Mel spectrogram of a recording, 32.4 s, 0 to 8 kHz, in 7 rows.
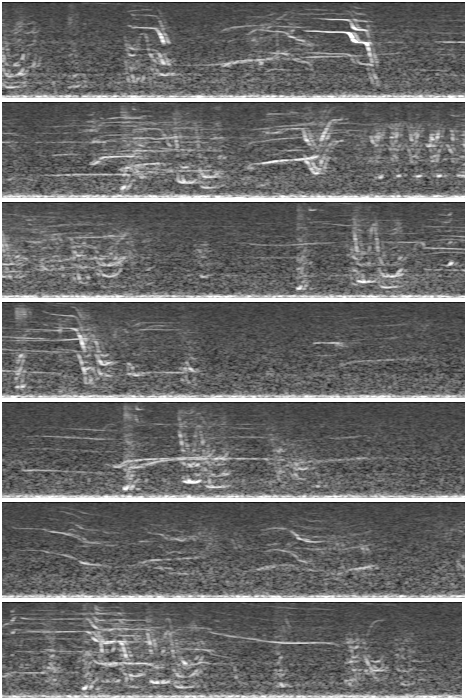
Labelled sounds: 0.8	1.7	killer whale, northern resident, 1.0 to 7.8 kHz
2.0	3.7	killer whale, northern resident, 0.96 to 6.3 kHz
4.3	6.5	killer whale, northern resident, 0.80 to 7.7 kHz
7.1	8.3	killer whale, northern resident, 0.80 to 5.4 kHz
9.4	10.5	killer whale, northern resident, 0.99 to 5.1 kHz
11.6	15.9	killer whale, northern resident, 0.80 to 8.0 kHz
17.0	18.0	killer whale, northern resident, 0.99 to 4.0 kHz
18.7	21.2	killer whale, northern resident, 0.80 to 4.0 kHz
21.8	22.1	killer whale, northern resident, 2.4 to 2.7 kHz
23.2	25.2	killer whale, northern resident, 0.80 to 5.9 kHz
25.7	26.9	killer whale, northern resident, 0.80 to 3.5 kHz
27.8	31.8	killer whale, northern resident, 0.80 to 7.9 kHz

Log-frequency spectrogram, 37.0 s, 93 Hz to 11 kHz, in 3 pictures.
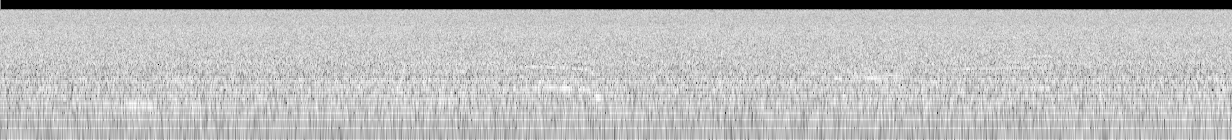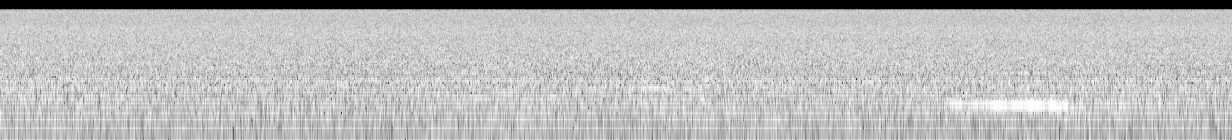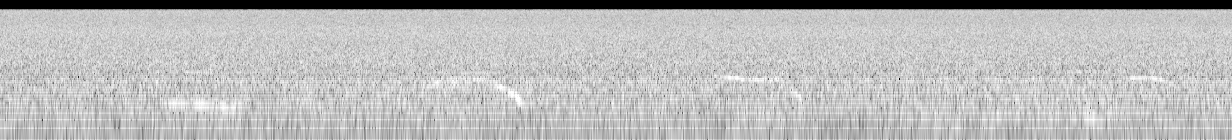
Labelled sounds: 31.8	32.1	humpback whale, 0.80 to 0.86 kHz

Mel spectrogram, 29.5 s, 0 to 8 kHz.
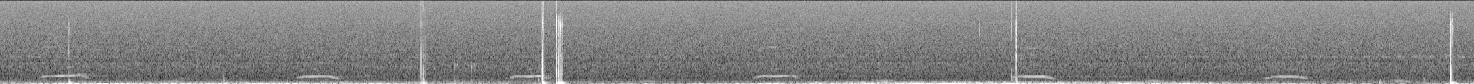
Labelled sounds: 0.8	1.1	humpback whale, 1.3 to 1.5 kHz

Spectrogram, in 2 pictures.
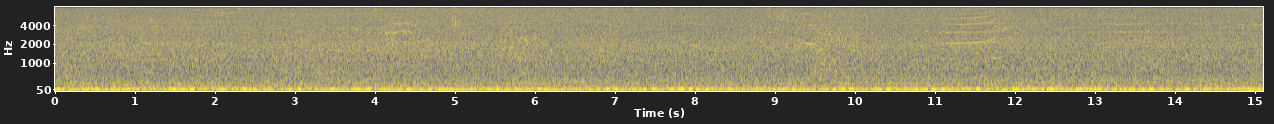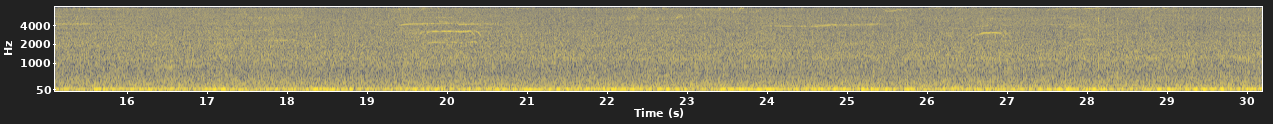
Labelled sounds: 19.3	20.6	killer whale, 2.1 to 5.4 kHz
26.5	27.0	killer whale, 2.6 to 4.1 kHz
27.6	28.3	killer whale, 7.3 to 7.9 kHz

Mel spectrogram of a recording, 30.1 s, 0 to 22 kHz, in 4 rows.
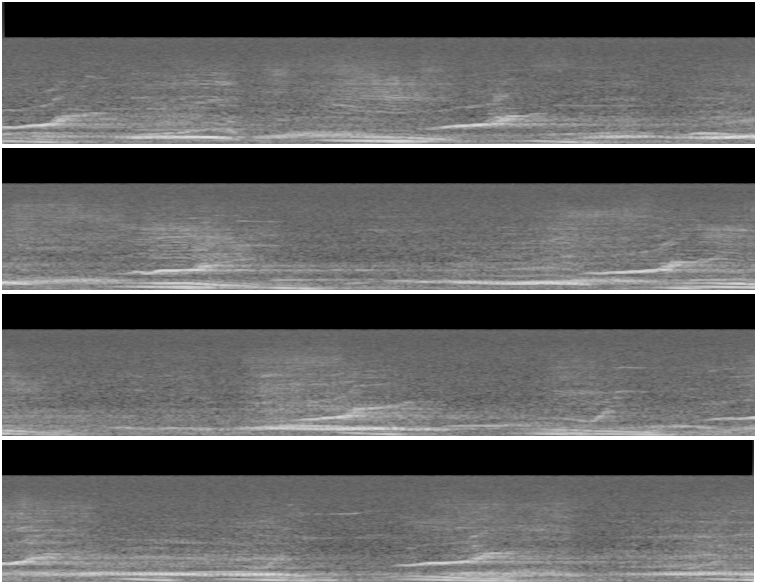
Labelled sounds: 0.0	0.3	humpback whale, 0.90 to 1.0 kHz
0.5	1.1	humpback whale, 0.80 to 2.6 kHz
2.0	2.3	humpback whale, 2.0 to 2.3 kHz
3.3	4.1	humpback whale, 0.99 to 1.5 kHz
4.5	5.5	humpback whale, 0.80 to 1.2 kHz
8.7	10.3	humpback whale, 0.80 to 2.7 kHz
13.4	15.0	humpback whale, 0.80 to 3.3 kHz
18.0	19.2	humpback whale, 0.80 to 3.2 kHz
21.2	21.5	humpback whale, 2.5 to 2.7 kHz
25.5	26.5	humpback whale, 1.2 to 2.9 kHz
27.3	28.1	humpback whale, 0.80 to 1.7 kHz

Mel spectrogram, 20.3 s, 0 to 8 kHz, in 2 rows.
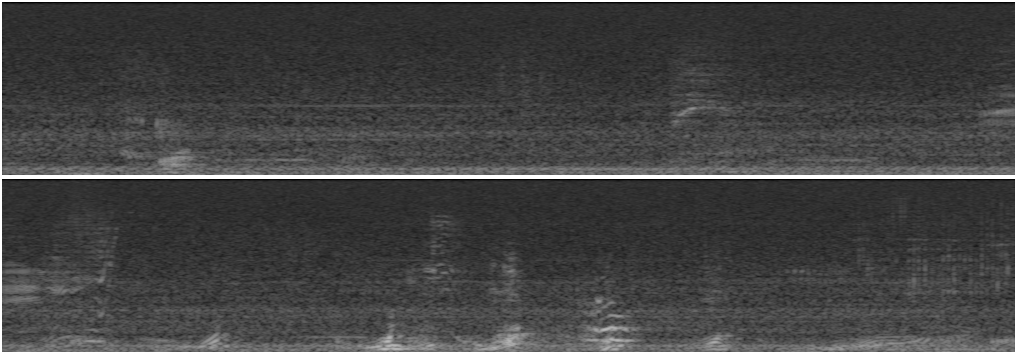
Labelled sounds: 6.7	7.1	humpback whale, 0.86 to 1.2 kHz
9.8	10.5	humpback whale, 0.86 to 1.6 kHz
14.3	14.6	humpback whale, 1.5 to 1.8 kHz
16.0	16.3	humpback whale, 0.80 to 0.99 kHz
20.0	20.2	humpback whale, 2.4 to 2.5 kHz

